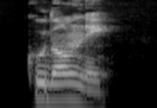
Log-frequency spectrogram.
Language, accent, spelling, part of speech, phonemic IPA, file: French, France, coup dans le nez, noun, /ku dɑ̃ l(ə) ne/, LL-Q150 (fra)-coup dans le nez.wav
- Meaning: one too many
